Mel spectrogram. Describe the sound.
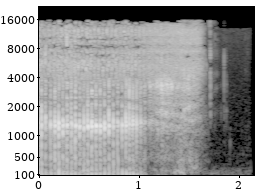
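A voice imitates snoring with a pitiful, rattling 'kho-ko-ko' sound: many rapid throaty pulses for about a second, then a softer breathy rasp that fades into silence.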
